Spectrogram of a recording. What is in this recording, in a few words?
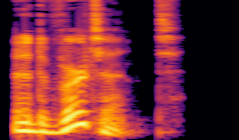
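"advertent", British English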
